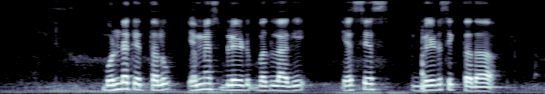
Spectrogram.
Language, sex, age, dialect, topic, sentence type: Kannada, male, 56-60, Coastal/Dakshin, agriculture, question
